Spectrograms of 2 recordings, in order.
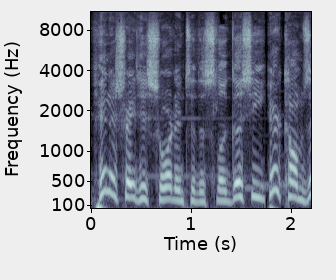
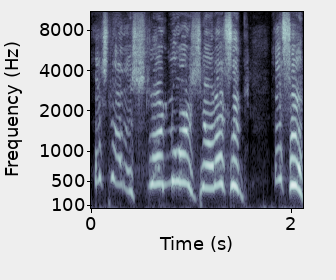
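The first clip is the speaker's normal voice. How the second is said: jumps much higher, shocked and stammering; shocked shriek; 3 dB louder than usual. Acted. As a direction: freak out in a high squeal. Narrator sees the monster.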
